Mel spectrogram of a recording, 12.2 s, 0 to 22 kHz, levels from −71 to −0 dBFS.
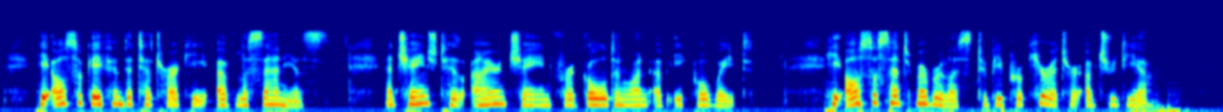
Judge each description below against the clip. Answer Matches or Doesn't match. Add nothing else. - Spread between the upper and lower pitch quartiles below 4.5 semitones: Matches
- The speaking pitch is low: Doesn't match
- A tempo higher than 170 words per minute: Doesn't match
